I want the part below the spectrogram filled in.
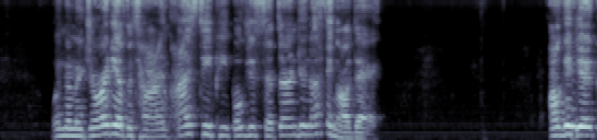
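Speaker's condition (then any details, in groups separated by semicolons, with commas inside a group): Cerebral palsy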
